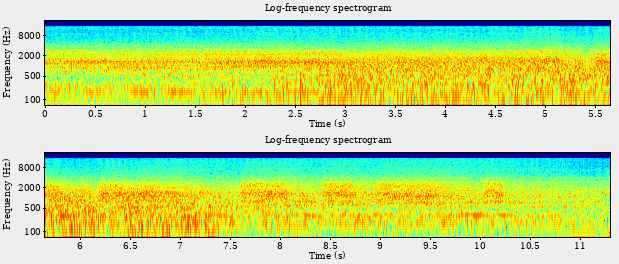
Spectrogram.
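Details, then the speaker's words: Ashok Leyland bus diesel engine started after many years of storage: steady, even idle clatter with no misses or knocks, no smoke; engine healthy. "ആ ലൈലാൻഡിൻ്റെ സൗണ്ടൊക്കെ കേട്ടില്ലേ, നല്ല super സൗണ്ടാണ്."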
